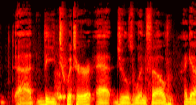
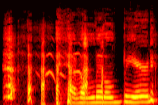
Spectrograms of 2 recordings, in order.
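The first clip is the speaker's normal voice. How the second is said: mocking high voice; 12 semitones higher, slower than usual. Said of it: "mocking repeat of beard line".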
